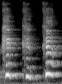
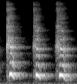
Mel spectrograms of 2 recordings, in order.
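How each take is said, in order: First: The sounds are repeated at a quicker pace. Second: The sounds are repeated at a moderate pace.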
